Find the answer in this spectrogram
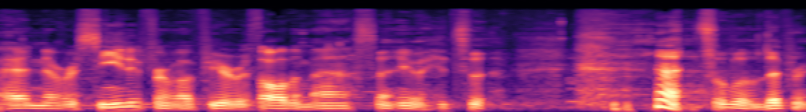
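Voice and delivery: soft, laughing through the words. Greeting a masked audience from up here, laughing while talking. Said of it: "Sorry, I'm laughing".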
